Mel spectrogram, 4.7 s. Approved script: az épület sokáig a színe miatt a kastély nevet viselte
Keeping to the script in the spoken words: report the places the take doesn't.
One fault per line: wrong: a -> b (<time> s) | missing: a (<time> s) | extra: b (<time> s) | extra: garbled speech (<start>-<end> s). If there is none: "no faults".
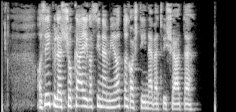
no faults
